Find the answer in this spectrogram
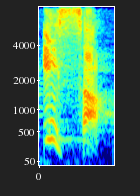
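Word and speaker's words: عيسى: a brother named Esau in Arabic Esau is pronounced Isa mhm isau in Arabic the name isau is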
